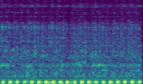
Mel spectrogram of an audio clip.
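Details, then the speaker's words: Yamaha Mio Soul i scooter after tensioner replacement: engine idling evenly with a soft, steady low putter, earlier slapping clatter from the faulty tensioner now gone; normal idle. "na napakatahimik na wala ng ingay na lagapak okay mga kabilog all goods na to"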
